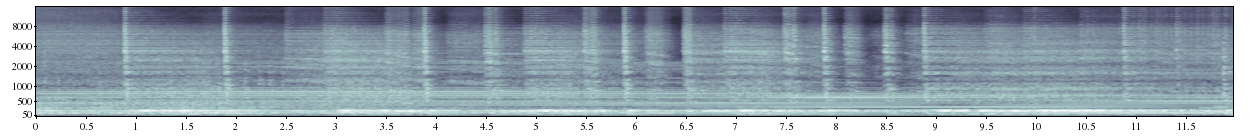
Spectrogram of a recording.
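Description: Eurorack modular synth patch: a Mutable Instruments Plaits voice run through a Beads granular texture synthesizer, making a ghostly steam-train texture. A held low drone with several steady tones above it throbs in uneven, noisy chuffs, and a higher tone joins about halfway through.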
